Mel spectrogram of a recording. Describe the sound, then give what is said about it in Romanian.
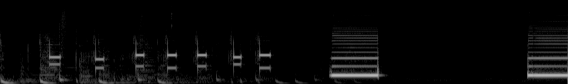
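A telephone number is dialed on a keypad: seven quick touch-tone beeps in an uneven rhythm, then two long, buzzing ringing tones with a pause between them. “hai că-l sun pe Dorin.”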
